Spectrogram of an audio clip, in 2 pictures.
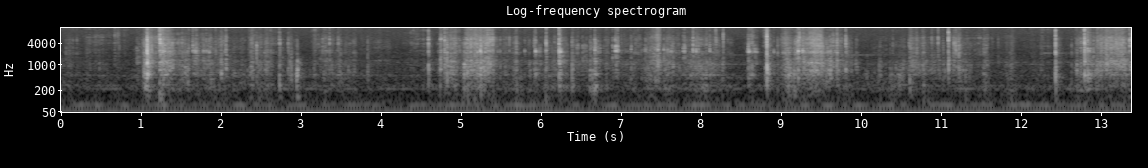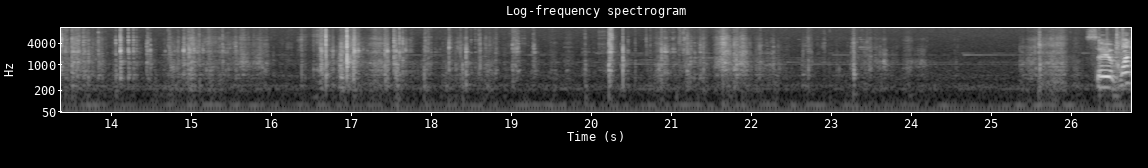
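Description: Plastic crinkles and rustles as it is handled.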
